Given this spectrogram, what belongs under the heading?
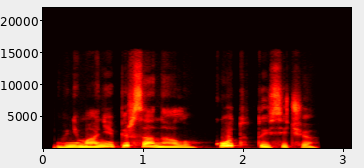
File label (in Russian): opoveshchenie kod podgotovka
